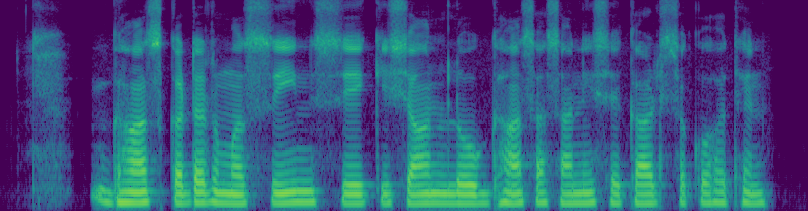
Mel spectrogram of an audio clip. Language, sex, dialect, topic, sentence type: Magahi, male, Southern, agriculture, statement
